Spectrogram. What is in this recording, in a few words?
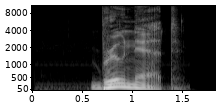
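"brunette", male, english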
